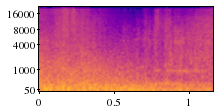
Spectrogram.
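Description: Incendio fire spell in Hogwarts Legacy, a short dense whooshing burst with a low rumbling roar, loud and close, lasting about a second with no voices.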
